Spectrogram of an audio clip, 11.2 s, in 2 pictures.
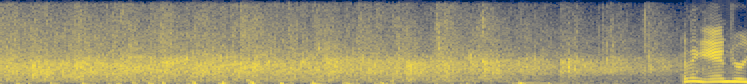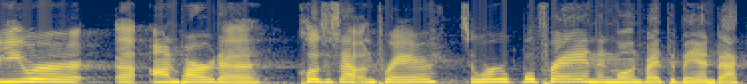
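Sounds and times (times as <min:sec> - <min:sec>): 
audience applause: 0:00.0 - 0:05.1
speech: 0:05.2 - 0:11.2.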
